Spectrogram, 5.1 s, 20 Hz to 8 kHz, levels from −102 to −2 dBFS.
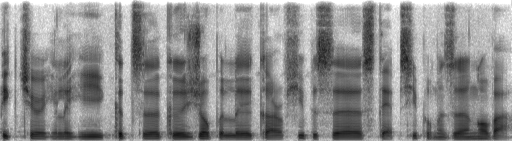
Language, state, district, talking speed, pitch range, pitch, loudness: Chakhesang, Nagaland, Dimapur, 175 wpm, 95-100 Hz, 95 Hz, -17 LUFS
